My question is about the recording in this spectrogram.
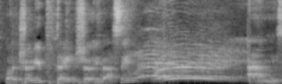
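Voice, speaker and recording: A man's voice: a little high, lively intonation, takes it slowly. Campy drag queen, echoey live room. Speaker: drag cabaret performer and host. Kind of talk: live stand-up comedy patter with audience banter. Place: live cabaret stage in a music cafe. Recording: echoey live venue, distant mic, loud crowd noise. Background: loud audience noise and laughter.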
